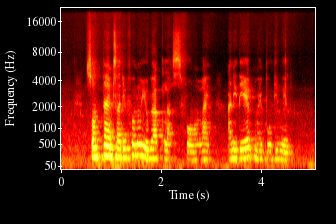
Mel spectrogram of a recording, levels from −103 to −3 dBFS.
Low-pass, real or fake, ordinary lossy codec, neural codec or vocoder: 19.8 kHz; fake; none; autoencoder, 48 kHz, 128 numbers a frame, DAC-VAE, trained on Japanese speech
